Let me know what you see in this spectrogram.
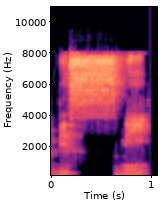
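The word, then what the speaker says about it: بسم: kasr pada huruf ba bacanya kan Bi dibaca B ini salah Bi bukan B dan tidak menyempurnakan sifat rikhawah atau Rah pada huruf Sin yang sukun yang mengakibatkan suara Sin terputus jadi baca Bismi Bismi bis Bismi dialirkan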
